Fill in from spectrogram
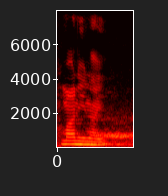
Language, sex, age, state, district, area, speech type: Bodo, female, 60+, Assam, Chirang, rural, read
